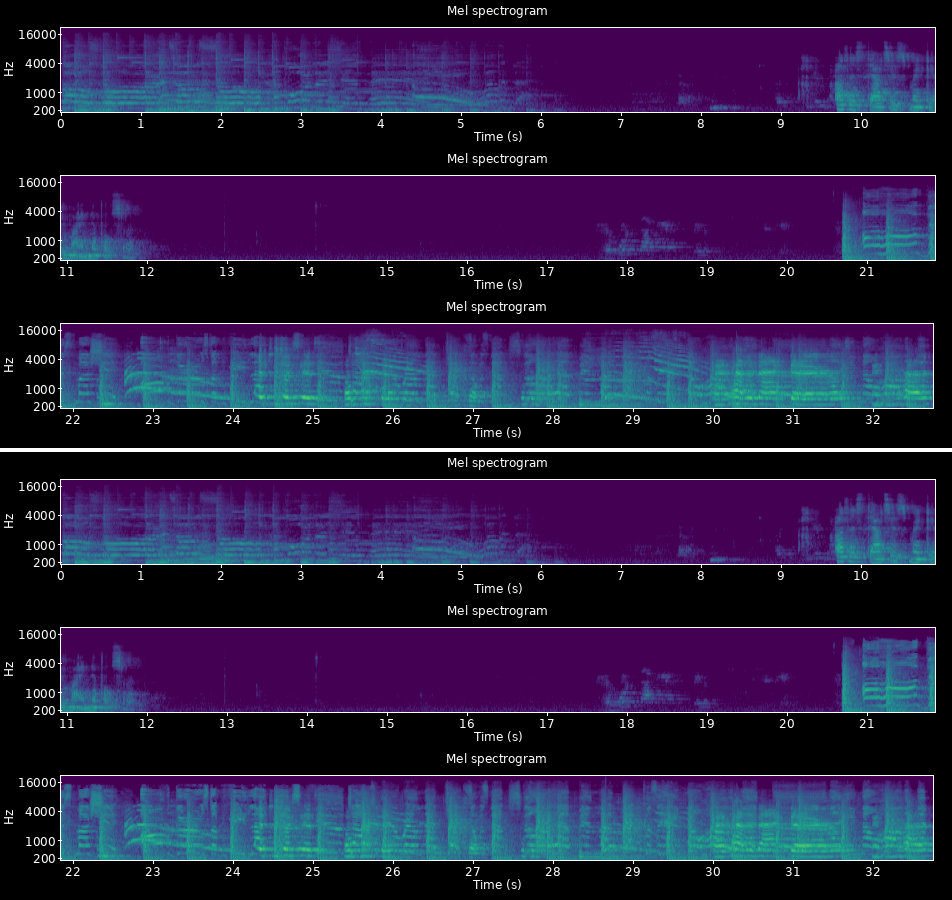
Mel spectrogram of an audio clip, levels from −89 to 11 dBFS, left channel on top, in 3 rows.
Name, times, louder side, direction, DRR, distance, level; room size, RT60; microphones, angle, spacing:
voice 1, 0.0-6.0, equal, 45° left, 7.7 m, -43 dB
voice 2, 9.7-11.8 22.3-24.0 24.3-25.0 25.4-26.5 26.9-27.0 27.7-27.8 28.6-29.3 30.0-31.7 32.0-32.7, equal, ahead, 5.9 m, -28 dB
voice 3, 20.7-32.6, right 4 dB, 40° right, 1.5 m, -32 dB
Bird vocalization bird call bird song, 25.5-26.5 28.4-30.0, left 5 dB, 60° left, 2.7 m, -41 dB
26.0 x 20.5 x 8.6 m
head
